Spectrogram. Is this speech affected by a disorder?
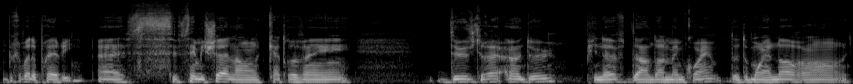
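Yes: stuttering; childhood-onset stuttering, thought autistic as young child, spoke Creole, English and French mixed, fluent when rapping since teens; stutters in conversation, strings syllables together very fast without stopping or tripping; here repeated sounds, repeated words.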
